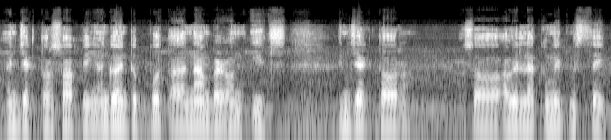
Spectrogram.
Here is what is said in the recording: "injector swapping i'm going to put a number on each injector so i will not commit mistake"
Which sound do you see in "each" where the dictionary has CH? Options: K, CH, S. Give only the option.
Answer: S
